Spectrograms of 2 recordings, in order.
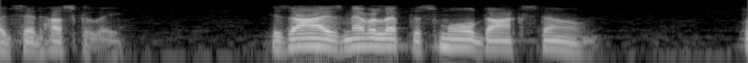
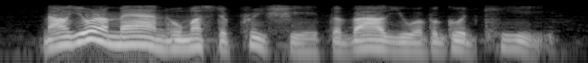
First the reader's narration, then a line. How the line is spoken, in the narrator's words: the man said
